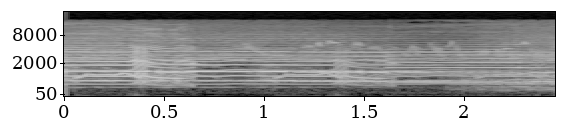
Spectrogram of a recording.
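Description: Women wailing and sobbing in grief: drawn-out crying calls that bend up and fall away about once a second, over a slow, mournful music score whose held chords come forward near the end.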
